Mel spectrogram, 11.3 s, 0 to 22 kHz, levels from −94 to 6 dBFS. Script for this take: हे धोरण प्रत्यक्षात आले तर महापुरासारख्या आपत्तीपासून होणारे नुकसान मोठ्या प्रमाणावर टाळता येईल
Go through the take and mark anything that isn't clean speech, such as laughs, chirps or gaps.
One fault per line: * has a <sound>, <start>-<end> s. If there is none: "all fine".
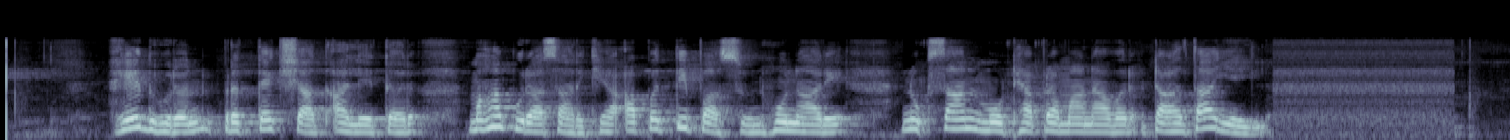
all fine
